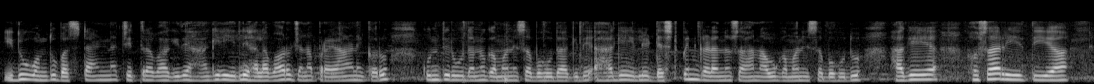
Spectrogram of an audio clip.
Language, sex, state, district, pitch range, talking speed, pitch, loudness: Kannada, female, Karnataka, Bijapur, 185-215 Hz, 135 wpm, 200 Hz, -21 LUFS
